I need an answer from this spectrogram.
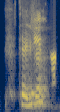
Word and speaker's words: Tasia: But Tasia Tas Oh my gosh, I'm already doing it. Tasa. There we go.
